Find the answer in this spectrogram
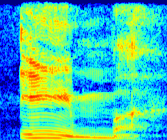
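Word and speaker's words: עם: The word from is pronounced mean. Mean. The word with, such as being with beings, is im.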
